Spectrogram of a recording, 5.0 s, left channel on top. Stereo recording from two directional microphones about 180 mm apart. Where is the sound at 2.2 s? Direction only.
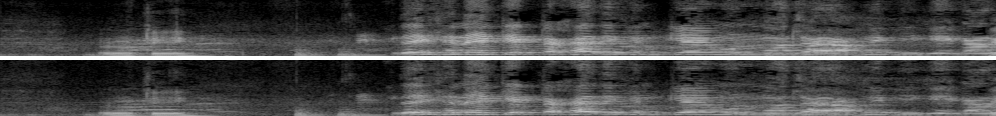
60° right (ahead or behind).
